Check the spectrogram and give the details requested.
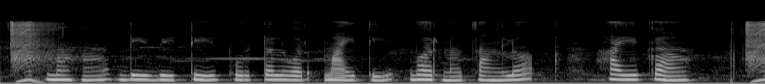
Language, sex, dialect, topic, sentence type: Marathi, female, Varhadi, agriculture, question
